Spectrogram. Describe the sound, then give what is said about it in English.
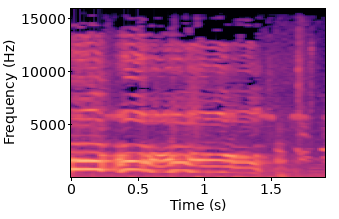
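A rooster crowing once: a single drawn-out, raspy call with a bright tone that falls away at the end. “What kind of rooster is that? I don't know. Fucking rooster.”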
